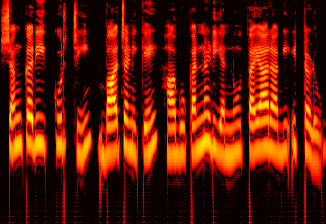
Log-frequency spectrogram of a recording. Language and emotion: Kannada, neutral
